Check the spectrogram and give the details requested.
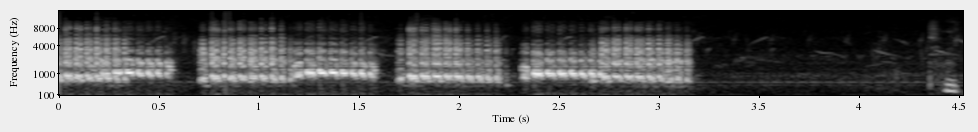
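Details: Blue crane pair calling back and forth, each bird filling the offbeat of the other so the call bounces constantly between them: four loud, harsh, rattling croaks, each about a second long, evenly spaced, then a quiet tail.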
